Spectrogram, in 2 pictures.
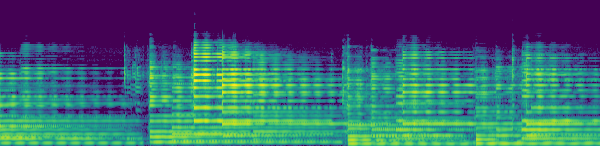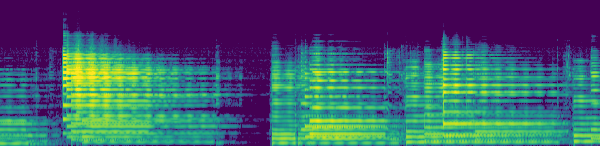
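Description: Electric guitar played through Ableton's Amp simulator with a clean, slightly chorused tone: sustained chords and arpeggiated phrases ring out in several bursts, with a brief pause near the end and no talking.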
